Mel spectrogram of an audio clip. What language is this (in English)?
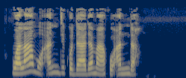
Adamawa Fulfulde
